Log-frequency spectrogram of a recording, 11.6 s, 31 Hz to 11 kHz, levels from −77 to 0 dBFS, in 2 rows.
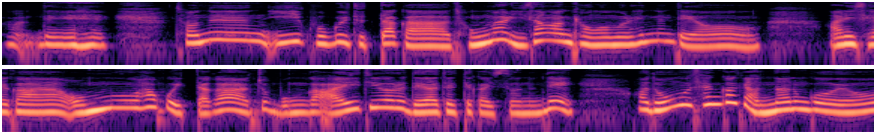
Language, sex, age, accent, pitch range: Korean, female, 20-39, native, 200-270 Hz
